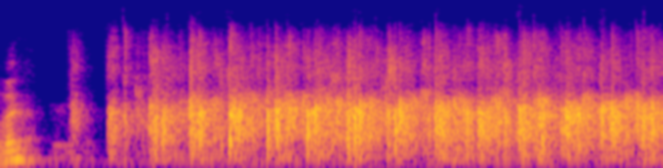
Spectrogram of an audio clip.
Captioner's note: applause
